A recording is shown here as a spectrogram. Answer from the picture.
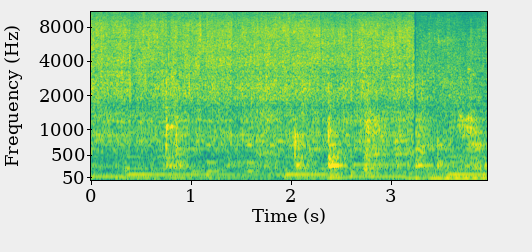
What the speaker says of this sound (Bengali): আলুগুলোকে আমি টুকরো করে কেটে নিয়েছি। আলুগুলোকে ভেজে নেব।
